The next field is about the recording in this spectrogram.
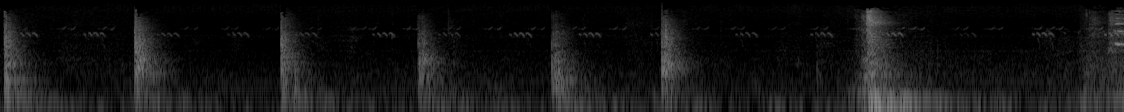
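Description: Door sounds: a run of sharp, evenly spaced knocks or clatters ends in one heavier, deeper thud, while crickets chirp steadily throughout.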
